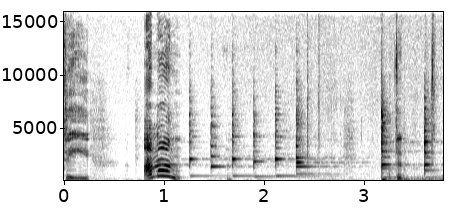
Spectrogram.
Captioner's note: phone rings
